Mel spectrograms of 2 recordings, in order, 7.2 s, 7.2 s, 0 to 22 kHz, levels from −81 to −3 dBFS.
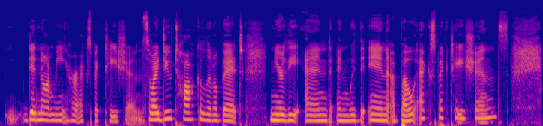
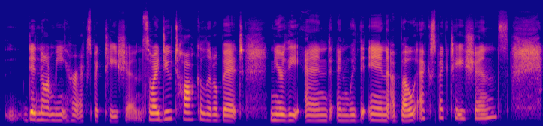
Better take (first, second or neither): first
